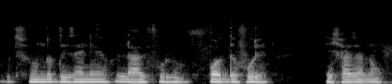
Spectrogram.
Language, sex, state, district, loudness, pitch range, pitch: Bengali, male, West Bengal, North 24 Parganas, -20 LUFS, 105-120 Hz, 115 Hz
